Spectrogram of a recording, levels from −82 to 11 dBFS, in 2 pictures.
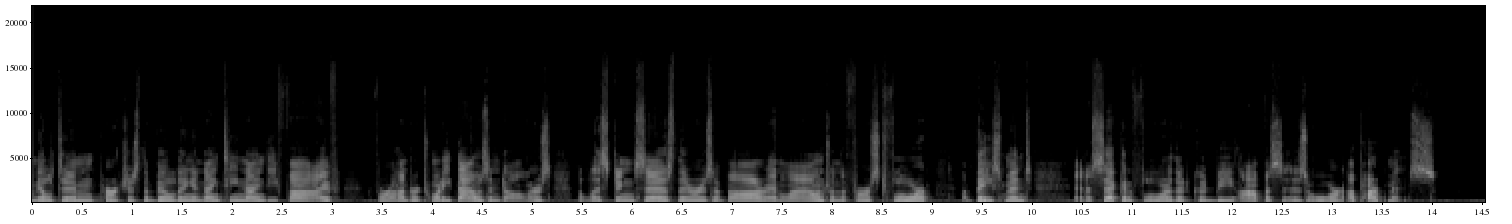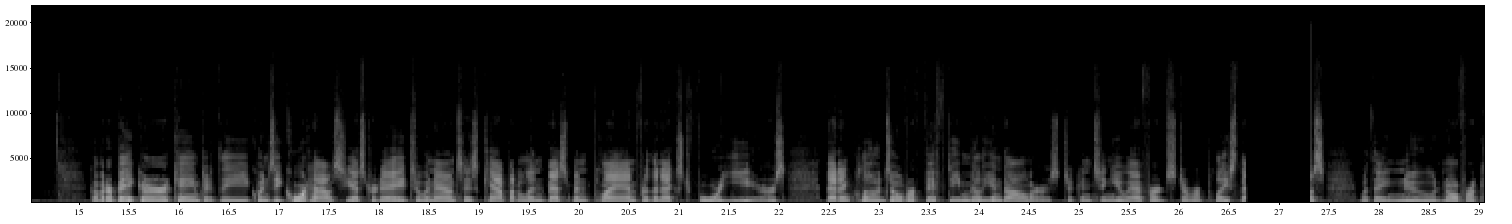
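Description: At 26.65 s the sound cuts out and returns at 27.30 s, an audio dropout to silence lasting 0.65 s, likely from the input being lost while recording continued. No room tone remains: the waveform flattens to near silence and the spectrogram shows a blank band.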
